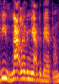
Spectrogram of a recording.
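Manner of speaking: plain reading voice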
